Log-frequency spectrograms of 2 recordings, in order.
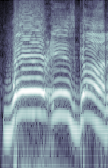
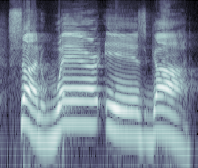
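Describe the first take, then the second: First: Much higher and louder, very slow, yelled question; hammed-up aggravated pastor yelling at the boy; big mock yell stretched out. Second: Very slow, drawn-out booming question; lightly voiced pastor, stretching every word; a hint of a heavy preacher's boom. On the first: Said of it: "and so he yelled one more time". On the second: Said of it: "in his booming voice".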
